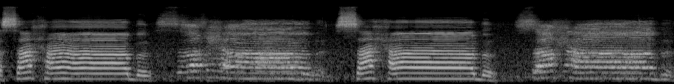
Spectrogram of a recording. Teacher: سحاب با پہ قلقلہ ہوگا.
